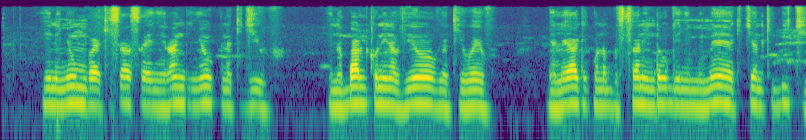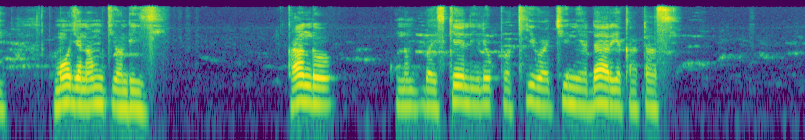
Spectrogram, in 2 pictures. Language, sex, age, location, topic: Swahili, male, 25-35, Nairobi, finance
